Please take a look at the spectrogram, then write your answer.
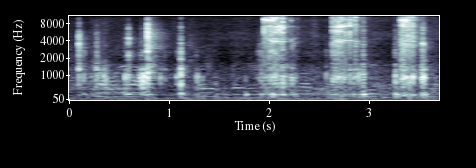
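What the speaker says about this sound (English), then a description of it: "I'm just gonna tighten it." Ratcheting metallic clicks from a tool tightening a part on a 1973 Triumph Spitfire engine, coming in several loud close bursts separated by brief pauses.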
